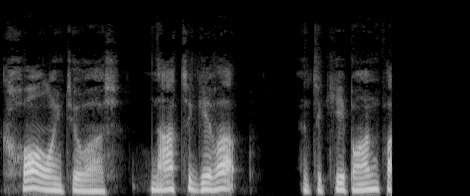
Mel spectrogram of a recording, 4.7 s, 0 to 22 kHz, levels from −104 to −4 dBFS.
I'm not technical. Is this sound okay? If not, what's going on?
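No. A cut-off end at 3.91 s: the recording's last stretch was never saved, so the speech stops abruptly mid-sound and falls straight into dead silence.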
